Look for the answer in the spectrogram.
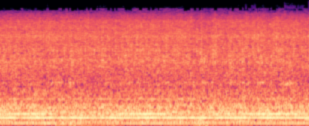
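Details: Polaris pool booster pump started with air in the line after the solar heater was emptied: steady hum under a loud even rushing hiss as it draws air and cavitates before catching prime.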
